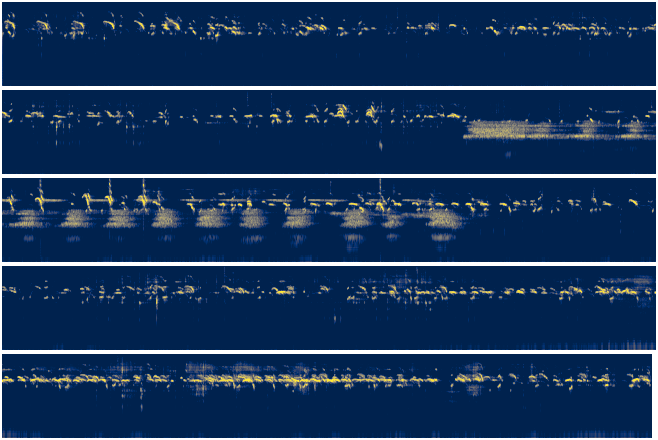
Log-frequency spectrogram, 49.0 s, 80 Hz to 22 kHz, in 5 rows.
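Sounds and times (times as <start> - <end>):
baby chicks peeping: 0.0 - 48.9
lower bird call: 16.7 - 26.9.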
